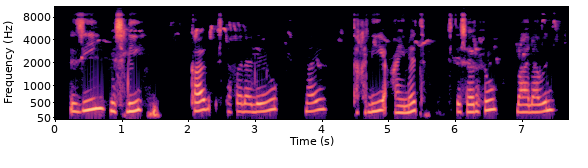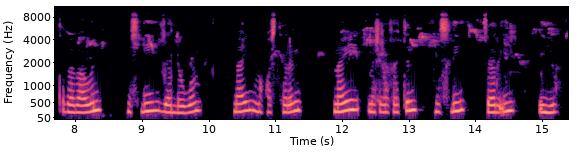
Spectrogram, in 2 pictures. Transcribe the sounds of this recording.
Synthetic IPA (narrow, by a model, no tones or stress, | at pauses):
ʔɨzimɨsli | kʰaβz̥ɨt̪ʰɐfɐlalɐju | naj | t̪ʰɐxliʕajnɐt̪ | z̥ɨt̪ʰɐsɐɾħu | bahlawint̪ʼɨβɐβawɨn | mɨslizɐlːɐwo̞m | najmɐxost̪ʰɐɾɨnː | ajmɐʃɾɐfɐt̪ʰɨnmɨsliz̥ɐɾʔi | ʔɨjːu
